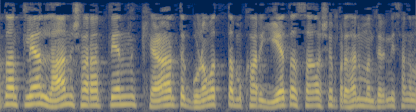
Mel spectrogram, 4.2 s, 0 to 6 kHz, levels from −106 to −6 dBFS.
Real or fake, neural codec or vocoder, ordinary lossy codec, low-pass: real; none; none; 5.4 kHz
